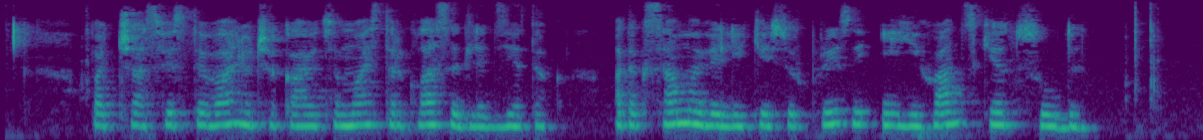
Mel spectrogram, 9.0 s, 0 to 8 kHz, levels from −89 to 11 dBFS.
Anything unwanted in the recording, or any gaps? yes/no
no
